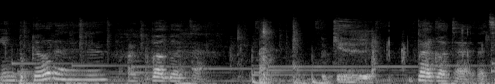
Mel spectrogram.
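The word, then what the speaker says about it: Bogotá: Bogota, that's how they pronounce it.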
